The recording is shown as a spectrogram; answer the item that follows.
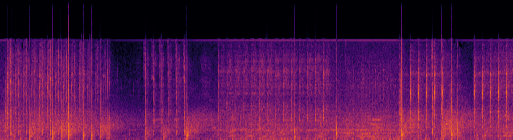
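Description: Paintball markers firing in rapid bursts of sharp pops, with a brief lull about a second and a half in.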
